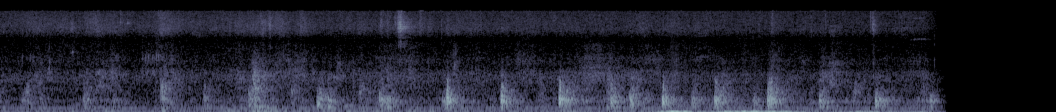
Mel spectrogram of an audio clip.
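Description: Footsteps clack on a hard floor in a large echoing hall.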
